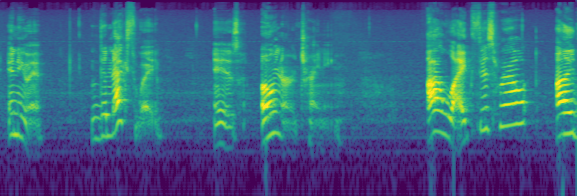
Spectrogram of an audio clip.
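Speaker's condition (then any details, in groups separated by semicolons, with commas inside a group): Cerebral palsy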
